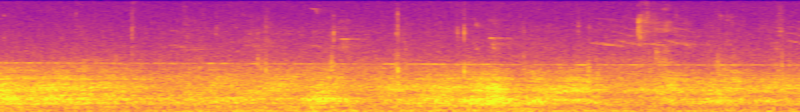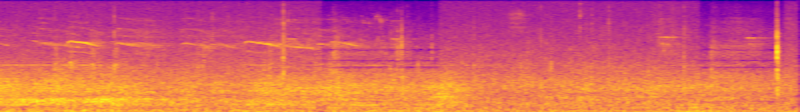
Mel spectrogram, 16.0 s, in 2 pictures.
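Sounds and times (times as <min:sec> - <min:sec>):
bird chirping: 0:07.8 - 0:12.2, 0:13.1 - 0:15.7.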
